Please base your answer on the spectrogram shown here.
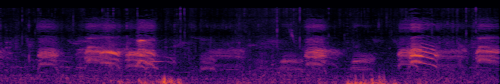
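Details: Crow eating in the morning, a run of rough caws, several overlapping, repeated through the clip, with faint low thumps and outdoor background noise.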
